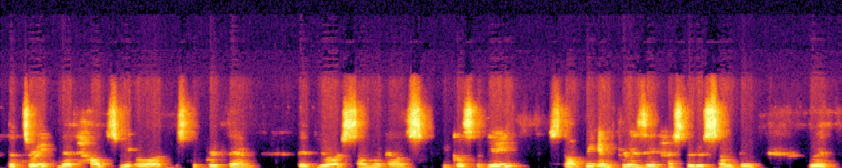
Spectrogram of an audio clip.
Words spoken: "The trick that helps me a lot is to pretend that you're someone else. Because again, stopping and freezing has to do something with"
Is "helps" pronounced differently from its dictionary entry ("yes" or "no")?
no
